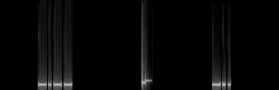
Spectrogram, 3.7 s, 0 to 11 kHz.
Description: Morse code, heard as a keyed tone, about 36 wpm, 700 Hz. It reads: Y D
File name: Single-Letter-Number-35wpm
